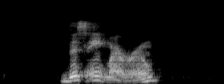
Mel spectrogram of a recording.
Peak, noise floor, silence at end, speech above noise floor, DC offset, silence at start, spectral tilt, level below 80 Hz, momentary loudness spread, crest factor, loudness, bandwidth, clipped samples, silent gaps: -6 dBFS; -76 dBFS; 0.7 s; 56 dB; under 0.1%; 0.6 s; -5.5 dB/octave; -66 dBFS; 13 LU; 18 dB; -21 LUFS; 8.2 kHz; under 0.1%; none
